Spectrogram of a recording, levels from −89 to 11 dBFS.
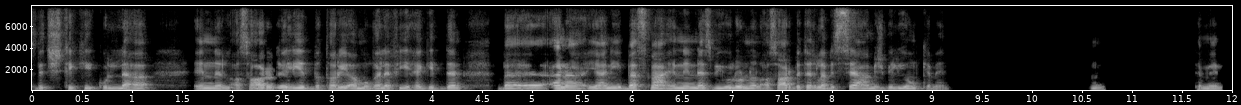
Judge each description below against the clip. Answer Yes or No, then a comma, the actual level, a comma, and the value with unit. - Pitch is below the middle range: Yes, low, 110 Hz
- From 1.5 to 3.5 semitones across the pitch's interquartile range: Yes, average, 3.1 semitones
